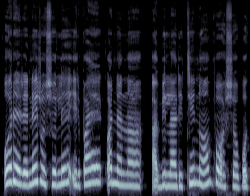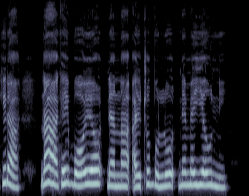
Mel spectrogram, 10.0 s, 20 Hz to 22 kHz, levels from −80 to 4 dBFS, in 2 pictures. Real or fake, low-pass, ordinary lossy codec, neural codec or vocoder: fake; none; none; vocoder, 44.1 kHz, 128 mel bands every 512 samples, BigVGAN v2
